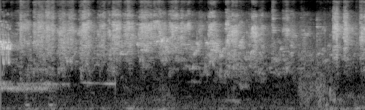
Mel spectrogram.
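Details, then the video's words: Steady budgie chirping, an unbroken wash of fine, scratchy twitters, opening with a few clear warbled notes. "Beautiful Budgies Chirping Sounds"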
